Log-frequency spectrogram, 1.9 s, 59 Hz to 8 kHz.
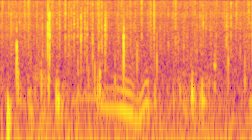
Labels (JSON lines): {"label": "biophony, cascading saw", "recorder": "SoundTrap 600 or HydroMoth"}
